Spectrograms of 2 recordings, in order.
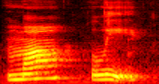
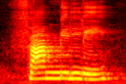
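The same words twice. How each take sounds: First: FAMILY slowly in pieces, "fa... ma... li"; pronunciación correcta. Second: FAMILY as "fa-mi-li", i in the middle; pronunciación incorrecta. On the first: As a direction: split FAMILY with schwa in the middle. (FAMILY por sílabas: "fa... ma... li", lento) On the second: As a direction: mispronounce FAMILY with a clear middle "mi". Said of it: "la palabra familia no es family". (FAMILY mal dicho: "fá-mi-li") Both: Shown as a demonstration.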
